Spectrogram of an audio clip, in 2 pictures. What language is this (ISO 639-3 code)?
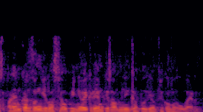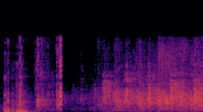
cat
